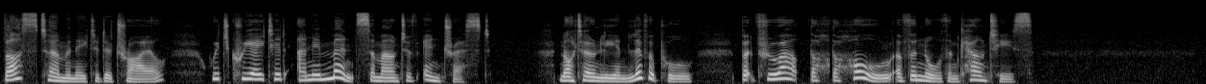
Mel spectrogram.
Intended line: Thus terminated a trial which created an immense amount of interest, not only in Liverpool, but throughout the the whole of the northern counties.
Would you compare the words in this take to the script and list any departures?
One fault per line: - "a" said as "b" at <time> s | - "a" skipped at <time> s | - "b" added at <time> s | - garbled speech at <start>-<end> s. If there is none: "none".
none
